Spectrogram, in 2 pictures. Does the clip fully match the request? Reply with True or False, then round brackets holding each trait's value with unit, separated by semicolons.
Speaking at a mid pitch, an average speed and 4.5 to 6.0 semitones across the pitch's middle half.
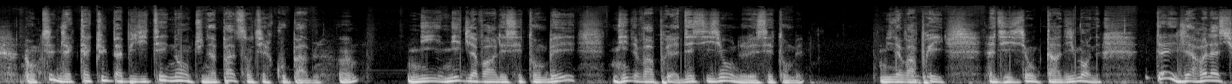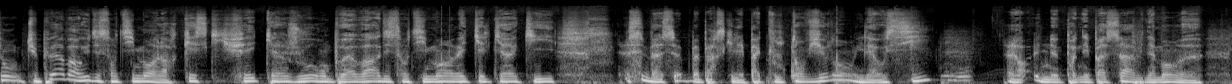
False (125 Hz; 180 wpm; 4.9 semitones)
